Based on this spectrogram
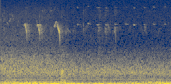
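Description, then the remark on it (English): A few short, high, down-slurred calls from birds back at their nest repeat quickly near the start, then fainter chirps continue over a steady low rumble of background noise. “It's recording, the birds are back.”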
